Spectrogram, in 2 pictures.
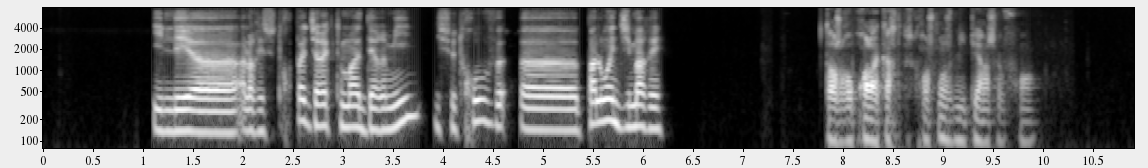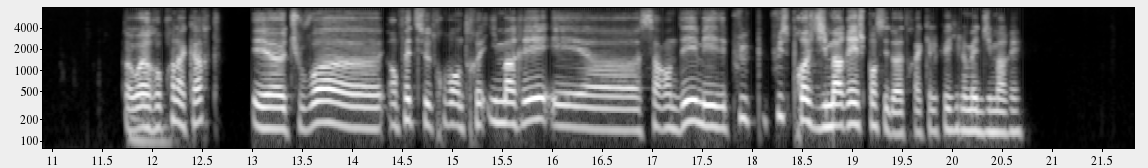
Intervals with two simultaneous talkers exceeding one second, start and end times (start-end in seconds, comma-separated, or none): none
